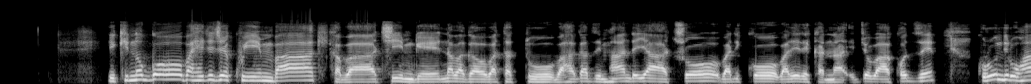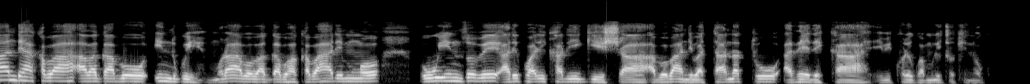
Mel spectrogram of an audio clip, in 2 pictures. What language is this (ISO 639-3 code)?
run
